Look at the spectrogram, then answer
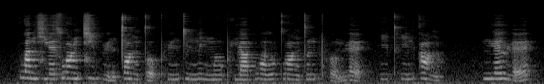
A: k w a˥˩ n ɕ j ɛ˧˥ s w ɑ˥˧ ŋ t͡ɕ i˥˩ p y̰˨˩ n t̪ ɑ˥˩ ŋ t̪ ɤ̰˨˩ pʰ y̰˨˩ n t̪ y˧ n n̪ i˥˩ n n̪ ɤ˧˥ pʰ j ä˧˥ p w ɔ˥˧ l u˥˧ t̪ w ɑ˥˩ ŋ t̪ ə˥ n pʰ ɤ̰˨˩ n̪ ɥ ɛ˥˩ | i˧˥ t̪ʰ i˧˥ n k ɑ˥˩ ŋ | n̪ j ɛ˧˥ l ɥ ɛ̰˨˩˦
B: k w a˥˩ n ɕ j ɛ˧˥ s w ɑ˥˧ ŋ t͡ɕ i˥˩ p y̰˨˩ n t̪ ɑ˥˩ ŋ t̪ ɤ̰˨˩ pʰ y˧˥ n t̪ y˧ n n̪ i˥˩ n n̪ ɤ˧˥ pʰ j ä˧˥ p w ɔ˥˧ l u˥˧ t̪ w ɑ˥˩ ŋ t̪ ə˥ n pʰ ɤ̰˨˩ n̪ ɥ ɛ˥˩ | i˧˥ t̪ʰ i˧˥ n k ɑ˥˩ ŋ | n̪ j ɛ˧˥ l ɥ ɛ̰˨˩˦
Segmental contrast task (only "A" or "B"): B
